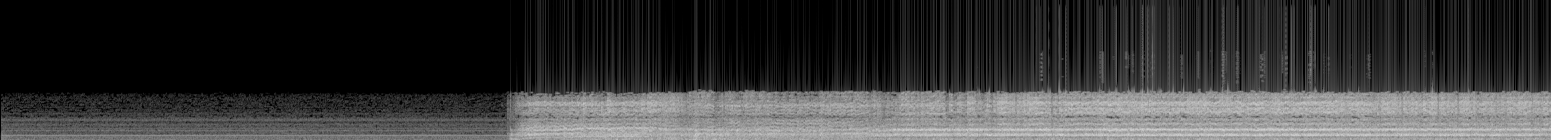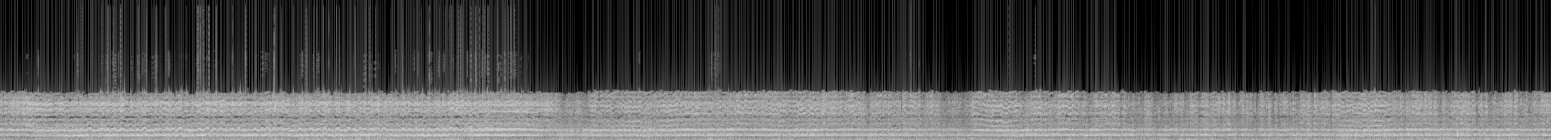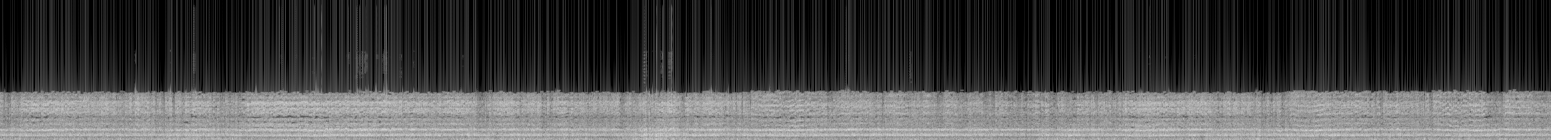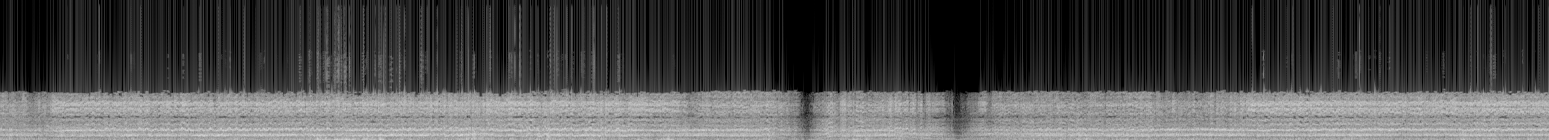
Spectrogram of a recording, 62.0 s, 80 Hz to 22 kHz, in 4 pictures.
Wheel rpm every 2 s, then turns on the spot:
0, 0, 30, 160, 200, 230, 240, 230, 200, 190, 210, 230, 230, 230, 230, 230, 230, 230, 230, 230, 230, 230, 230, 210, 190, 190, 200, 110, 130, 220, 230.
none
